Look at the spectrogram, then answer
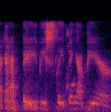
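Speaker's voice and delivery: acted, annoyed, high, irate yell. Retelling how a neighbour came out and yelled at the band: imitating a yelling neighbour. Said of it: "she starts yelling at us".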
